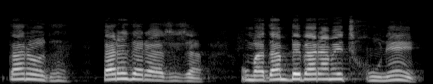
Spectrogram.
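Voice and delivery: high, loud, delighted greeting; eager child's voice, bursting with affection; excited little girl. A narrator's reading. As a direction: call to a beloved brother with joy. Narrator voices little sister greeting brother.

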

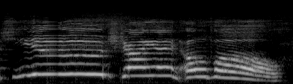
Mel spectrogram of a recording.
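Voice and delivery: "Huge" high, then "giant oval" slow; huge stretched. Shown as a demonstration. Teacher to kids, drawing the head with a slow, stretched "Huge". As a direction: draw out the size.

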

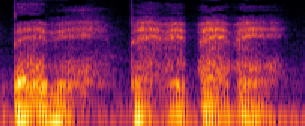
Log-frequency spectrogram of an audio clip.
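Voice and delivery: deep, whispered seducer; very hushed mock seduction. Shown as a demonstration. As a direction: murmur low like a smooth lover. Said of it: "I was just saying".

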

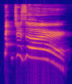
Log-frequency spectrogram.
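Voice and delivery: loud, high, drawn-out exclamation; excited reveal. Acted. Boy announcing the flying dinosaur, excited shout. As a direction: shout the name slowly with amazement.

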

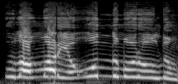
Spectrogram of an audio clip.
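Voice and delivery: high-pitched, elated bragging; excited boast. Real, not acted. Player crowing over his new armour, excited boast. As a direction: crow about it with lifted voice.

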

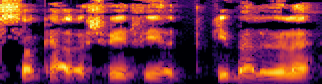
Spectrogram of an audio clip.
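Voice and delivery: usual speaking voice

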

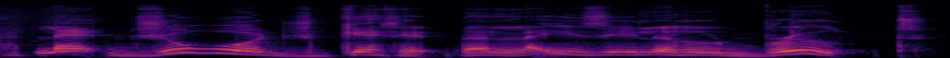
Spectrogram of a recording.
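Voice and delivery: put-on high, drawn-out scornful old woman; shouting Grandma. A narrator's reading. Grandma scolding her grandson George, slow high-pitched shout. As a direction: drag out the scornful order. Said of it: "Grandma shouted".

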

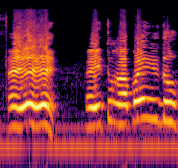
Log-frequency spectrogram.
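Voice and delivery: startled shouting at a stranger on the camera. Real, not acted. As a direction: yell in sudden alarm at the stranger.

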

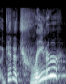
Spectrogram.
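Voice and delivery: high, slow question with a big rise; retold incredulous echo. Patient repeats the doctor's advice, incredulous. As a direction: echo it back in mock disbelief.

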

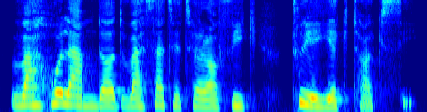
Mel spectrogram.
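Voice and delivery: ordinary delivery, nothing marked

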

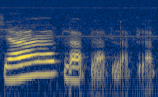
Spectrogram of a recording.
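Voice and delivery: normal talking voice

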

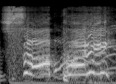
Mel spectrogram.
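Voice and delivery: alarm shout. Real, not acted. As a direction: yell out for help. Calling for help when attacked.

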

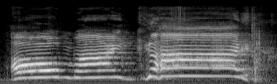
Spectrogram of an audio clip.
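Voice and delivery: loud, high, drawn-out cry of delight; excited exclamation. Real, not acted. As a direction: stretch every word out, thrilled. Delighted reaction to opening gift.

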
